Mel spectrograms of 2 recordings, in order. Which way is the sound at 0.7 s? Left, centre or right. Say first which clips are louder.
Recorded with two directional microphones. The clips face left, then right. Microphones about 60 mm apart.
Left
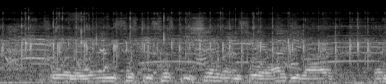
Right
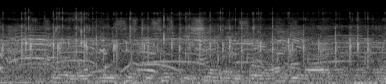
Left 8 dB; left.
